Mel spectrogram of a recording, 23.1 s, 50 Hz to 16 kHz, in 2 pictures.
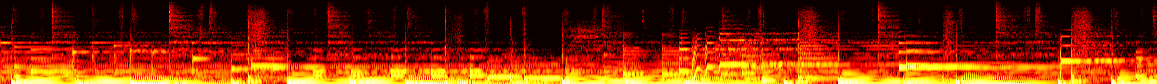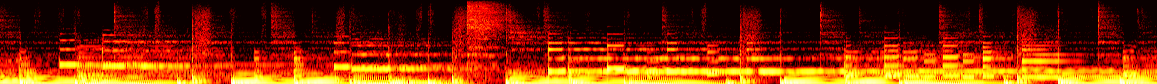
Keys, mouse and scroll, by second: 0.7 shift+middle click, 1.0 scroll up 1, 2.1 click, 2.1 scroll up 1, 3.7 click, 4.8 middle click, 5.8 click, 6.7 scroll up 2, 7.0 middle click, 7.6 click, 9.2 click, 13.3 click, 13.9-14.3 scroll down 3, 14.3 middle click, 15.5-16.0 scroll down 2, 15.8 shift+middle click, 16.0 middle click, 16.3 scroll up 3, 16.5 shift+middle click, 17.0 middle click, 17.5-18.0 scroll up 2, 17.8 middle click, 18.0-18.8 scroll down 4, 18.4 middle click, 19.5 middle click, 22.2-23.1 scroll up 3, 22.4 middle click.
